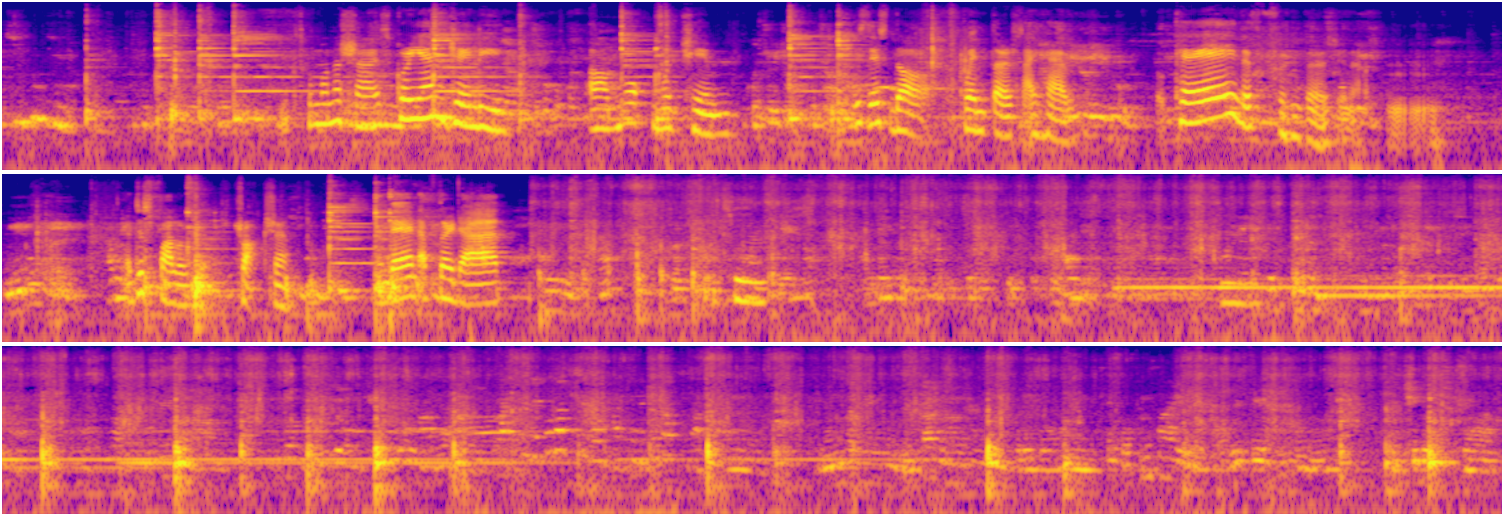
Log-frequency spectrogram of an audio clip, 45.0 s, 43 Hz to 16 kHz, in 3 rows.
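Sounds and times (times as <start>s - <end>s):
faint murmur of voices: 0.0s - 45.0s
salad tossed in steel bowl: 20.3s - 45.0s.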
